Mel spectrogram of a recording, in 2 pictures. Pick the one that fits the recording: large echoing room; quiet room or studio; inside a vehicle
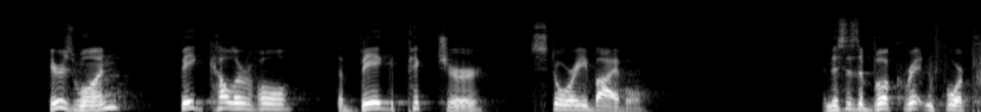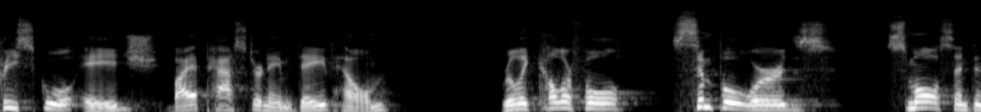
large echoing room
